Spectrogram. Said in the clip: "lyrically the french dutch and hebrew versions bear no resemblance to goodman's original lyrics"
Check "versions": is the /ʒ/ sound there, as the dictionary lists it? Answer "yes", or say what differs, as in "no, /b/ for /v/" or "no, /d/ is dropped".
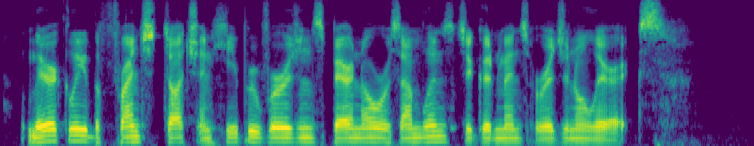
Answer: yes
